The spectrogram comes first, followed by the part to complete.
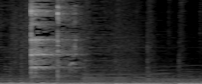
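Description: A metal spoon clinks against a glass bowl, sharply once about a third of a second in, as chopped onion is scooped out, over steady background music.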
